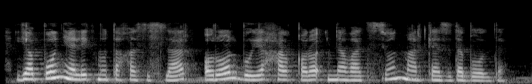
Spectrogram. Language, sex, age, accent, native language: Uzbek, female, 19-29, Andijon, Uzbek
